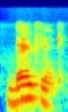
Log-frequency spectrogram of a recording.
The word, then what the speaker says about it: banknote: can you hear it banknote is very short the key the k decay or sorry yeah it's very short but it's not silent that's the important thing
